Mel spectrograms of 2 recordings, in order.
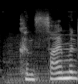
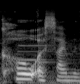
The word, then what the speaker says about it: consignment: It is consignment store, not co-assignment store.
